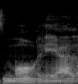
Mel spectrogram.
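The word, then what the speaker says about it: Montréal: Und er meinte eben, dass es Montreal ausgesprochen wird. Das heißt, der Königs Königsberg. – Königlicher Berg. Mont Royal. Letzten Endes, wenn man es genau nimmt, erklärt sich schon von selbst.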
